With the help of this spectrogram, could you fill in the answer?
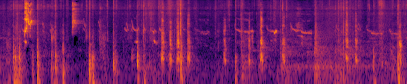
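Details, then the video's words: Lovebirds in the morning, a gray bird said to be ready to lay eggs alongside a yellow-green one: short, clear, slightly curved chirps repeated irregularly every half second or so, mixed with frequent sharp taps and clicks close by. "Yellow Green Lovebird's melodious chirping sound"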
